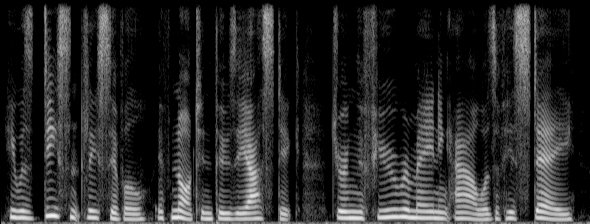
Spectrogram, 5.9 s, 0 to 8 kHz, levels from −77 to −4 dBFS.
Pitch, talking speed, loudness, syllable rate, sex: 220 Hz, 150 wpm, -18 LUFS, 4.6 syllables/s, female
